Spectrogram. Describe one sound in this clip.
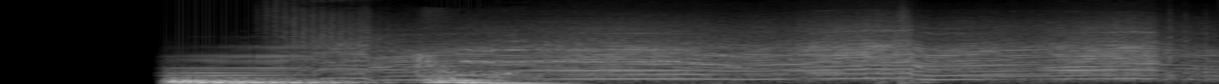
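A car engine roars and revs up through the gears.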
